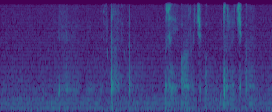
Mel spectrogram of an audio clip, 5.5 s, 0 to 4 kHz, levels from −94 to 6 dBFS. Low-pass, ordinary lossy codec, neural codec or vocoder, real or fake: 3.6 kHz; none; vocoder, 24 kHz, 100 mel bands, Vocos; fake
